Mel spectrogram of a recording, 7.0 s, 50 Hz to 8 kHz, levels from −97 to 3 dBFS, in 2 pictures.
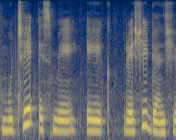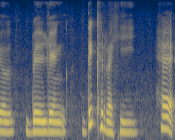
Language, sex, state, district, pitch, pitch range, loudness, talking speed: Hindi, female, Madhya Pradesh, Katni, 180 Hz, 170-200 Hz, -18 LUFS, 70 wpm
